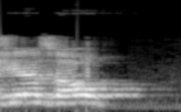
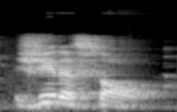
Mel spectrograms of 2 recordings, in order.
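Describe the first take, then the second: First: The middle consonant is a buzzing z sound. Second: The middle consonant is a hissing s sound. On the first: The speaker calls it wrong. "se eu não dobrar o S, vai ficar girasol" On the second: The speaker calls it right. "Eu tenho que dobrar para manter a sonoridade"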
